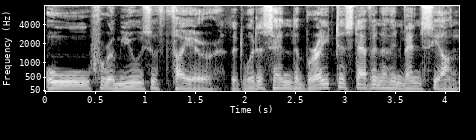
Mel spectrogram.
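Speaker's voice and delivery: Early Modern English original pronunciation accent, natural voice.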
